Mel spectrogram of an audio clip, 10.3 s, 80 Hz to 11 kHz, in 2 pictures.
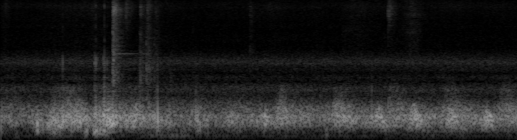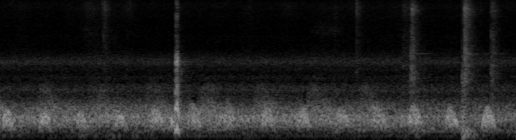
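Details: Fetal heartbeat at 12 weeks of pregnancy on a Sonoline B fetal Doppler over the belly: rapid whooshing pulses in the 160s, with noises of baby kicking and swimming; scratchy probe placement sounds.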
